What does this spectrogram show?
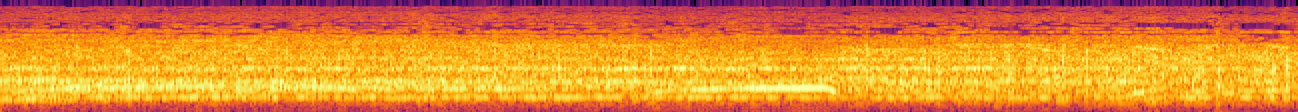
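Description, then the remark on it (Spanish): A large audience at an Amway company event applauding steadily to thank the company's staff, a dense, even wash of clapping with cheering and crowd voices mixed in, holding at the same loud level throughout. “Vamos a agradecerles con un tremendo aplauso a todos, a toda esa compañía,”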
